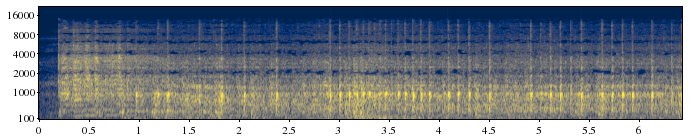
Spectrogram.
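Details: Honda Titan 160 motorcycle single fires up and idles with a fast, loose metallic clatter, heavy-sounding: cam chain rattling, or possibly worn engine needing a rebuild.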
